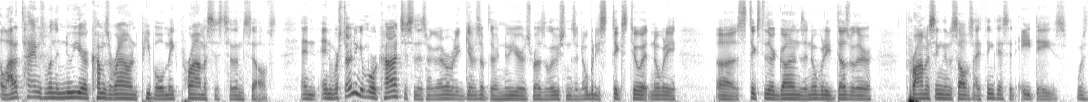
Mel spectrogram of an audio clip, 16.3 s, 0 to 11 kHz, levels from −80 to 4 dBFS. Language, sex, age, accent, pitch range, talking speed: English, male, 20-39, American, 110-135 Hz, 210 wpm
